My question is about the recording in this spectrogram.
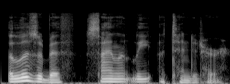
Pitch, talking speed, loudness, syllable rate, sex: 115 Hz, 105 wpm, -18 LUFS, 5.5 syllables/s, male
